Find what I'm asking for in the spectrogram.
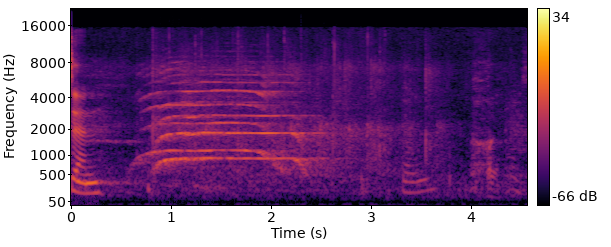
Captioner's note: audience applauds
